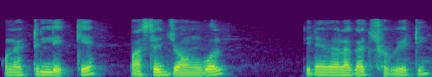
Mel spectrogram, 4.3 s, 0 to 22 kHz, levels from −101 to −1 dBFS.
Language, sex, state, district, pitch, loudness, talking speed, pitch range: Bengali, male, West Bengal, North 24 Parganas, 140 Hz, -19 LUFS, 140 wpm, 135-140 Hz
